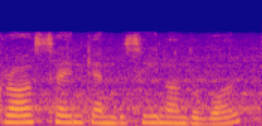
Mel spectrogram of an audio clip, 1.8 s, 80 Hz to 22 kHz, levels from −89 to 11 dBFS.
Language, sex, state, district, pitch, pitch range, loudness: English, female, Karnataka, Bangalore, 205 Hz, 190-215 Hz, -17 LUFS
